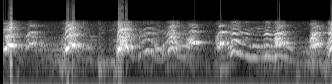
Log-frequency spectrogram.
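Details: Several excited pet Chihuahuas yipping and barking, short sharp barks mixed with wavering, rising-then-falling whiny yelps in quick succession, about one to two calls per second, loud and close.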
